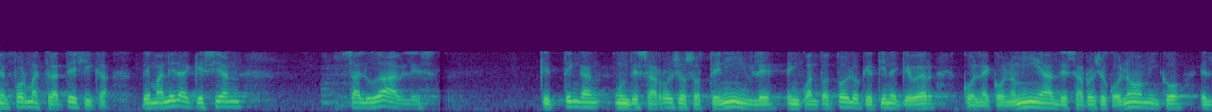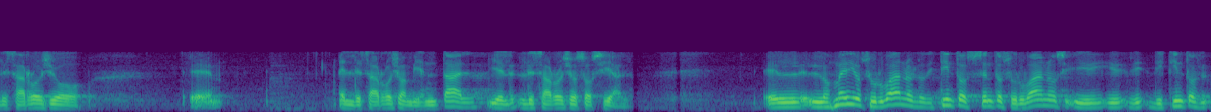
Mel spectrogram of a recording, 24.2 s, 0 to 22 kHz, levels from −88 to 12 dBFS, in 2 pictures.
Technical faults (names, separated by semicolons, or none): clock drift between sender and receiver; repeated timing corrections; short stall from a late packet; scattered short gaps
